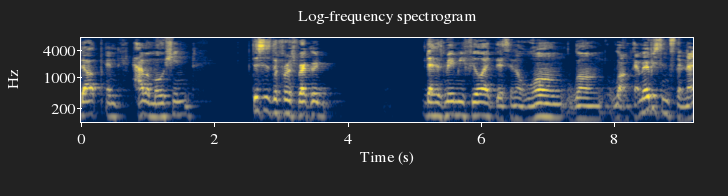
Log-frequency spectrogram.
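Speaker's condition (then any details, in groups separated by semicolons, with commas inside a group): Cerebral palsy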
